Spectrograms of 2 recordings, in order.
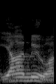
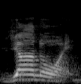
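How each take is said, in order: First: The word ends with an 'oo' sound. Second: The word ends with an 'oy' sound. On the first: The speaker calls it right. "really that Y is a U" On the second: The speaker calls it wrong. "So I said it wrong"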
